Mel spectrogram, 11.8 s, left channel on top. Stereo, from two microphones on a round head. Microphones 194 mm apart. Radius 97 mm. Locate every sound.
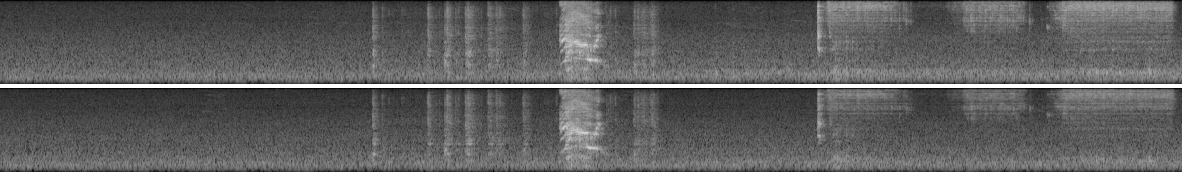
3.7 s a dropped coin: 5° left (ahead or behind), 1.3 m
5.6 s a scream: 10° left (ahead or behind), 0.8 m
8.2 s a running tap: 40° left (ahead or behind), 0.8 m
